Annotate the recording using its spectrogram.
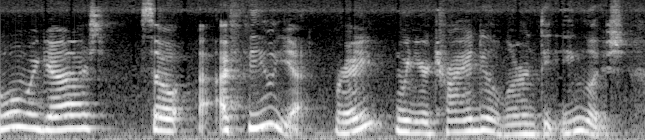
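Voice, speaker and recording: A woman with an American accent, somewhat breathy and medium in pitch, at a moderate pace with audible room echo. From United States. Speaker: flight instructor. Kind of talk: tutorial. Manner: casual, with many fillers.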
